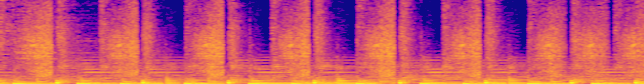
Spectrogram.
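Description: Children's song music with a steady beat, marked by a scratchy, shaker-like percussion stroke about twice a second.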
